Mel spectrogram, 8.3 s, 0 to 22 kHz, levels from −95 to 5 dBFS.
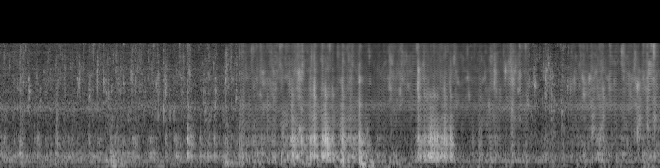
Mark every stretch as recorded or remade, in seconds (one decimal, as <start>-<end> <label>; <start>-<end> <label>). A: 0.0-3.0 recorded; 3.0-6.6 remade; 6.6-7.1 recorded; 7.1-8.3 remade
